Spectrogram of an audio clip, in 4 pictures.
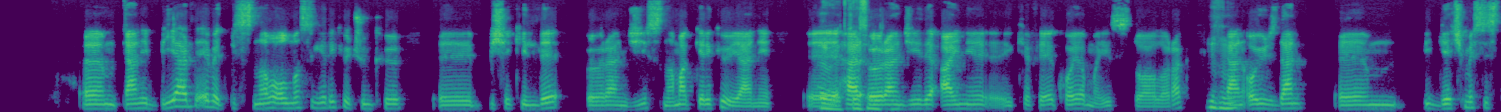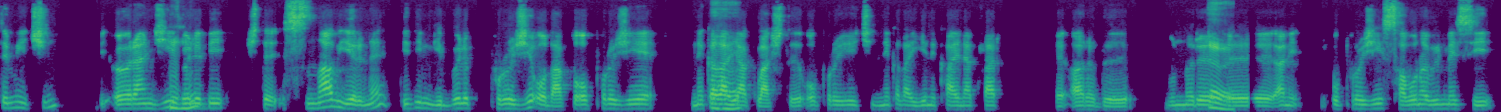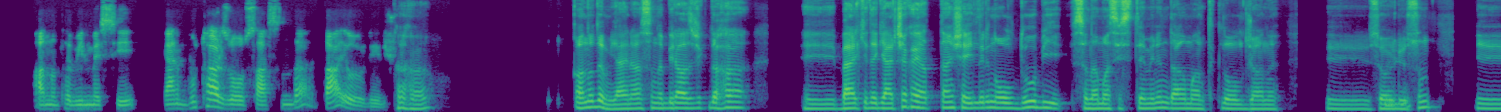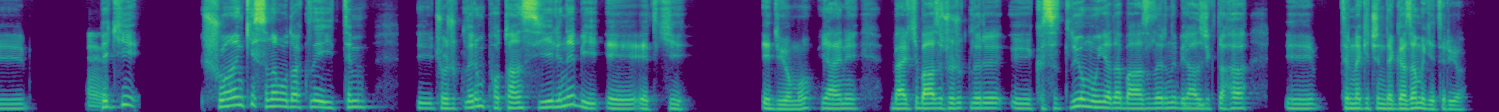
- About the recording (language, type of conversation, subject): Turkish, podcast, Sınav odaklı eğitim hakkında ne düşünüyorsun?
- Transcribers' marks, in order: other background noise; tapping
